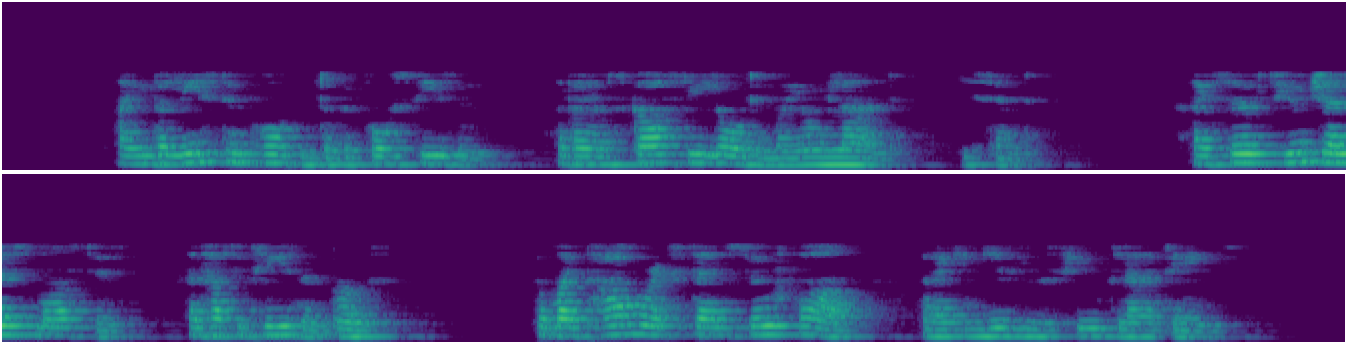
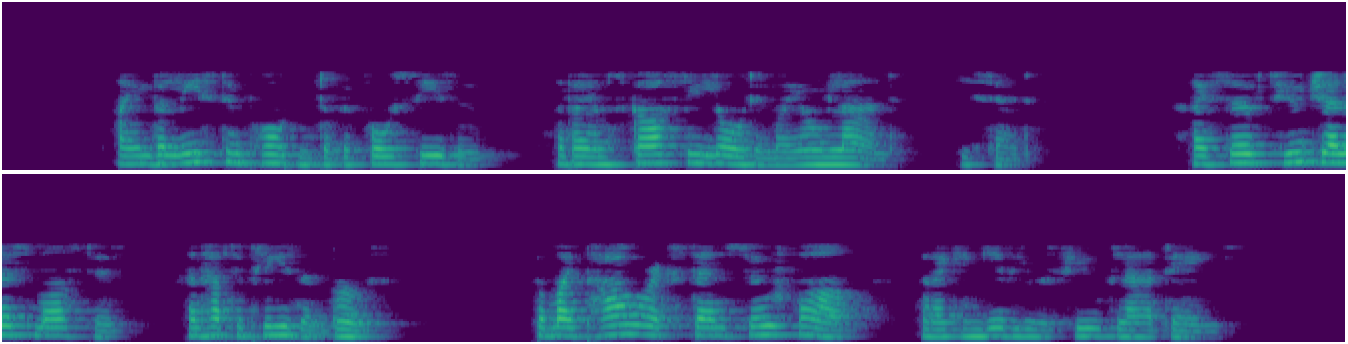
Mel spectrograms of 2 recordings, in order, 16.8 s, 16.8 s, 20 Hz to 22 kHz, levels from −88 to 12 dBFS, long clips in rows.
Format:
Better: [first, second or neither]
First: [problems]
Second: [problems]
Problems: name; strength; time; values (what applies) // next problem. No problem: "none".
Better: second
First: room echo; dies away in 0.4 s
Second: none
